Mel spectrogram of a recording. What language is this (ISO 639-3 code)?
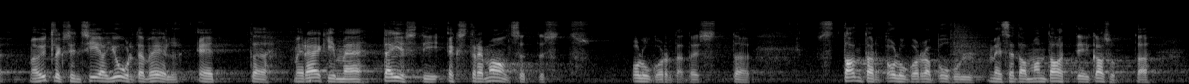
est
